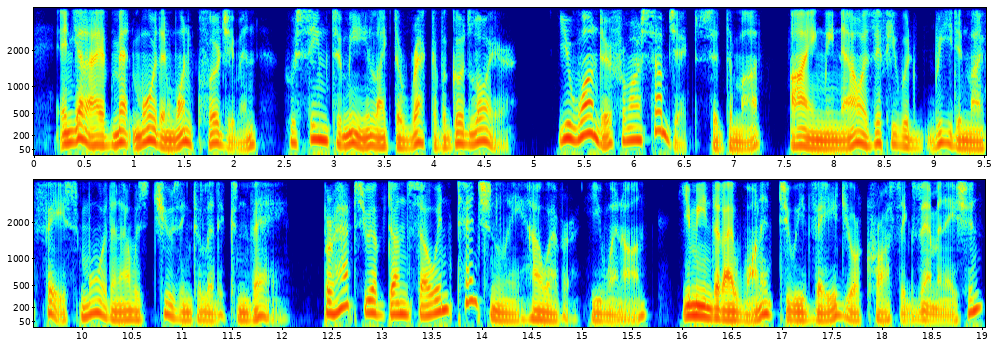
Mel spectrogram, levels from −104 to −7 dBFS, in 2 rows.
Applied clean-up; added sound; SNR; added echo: none; none; none; none.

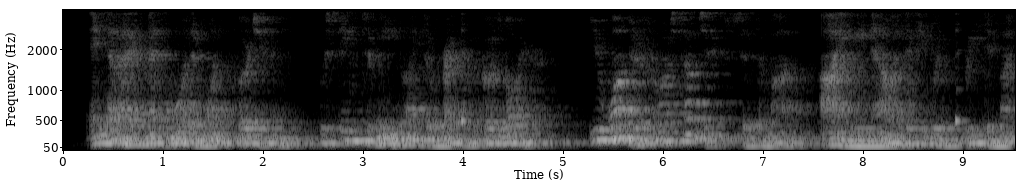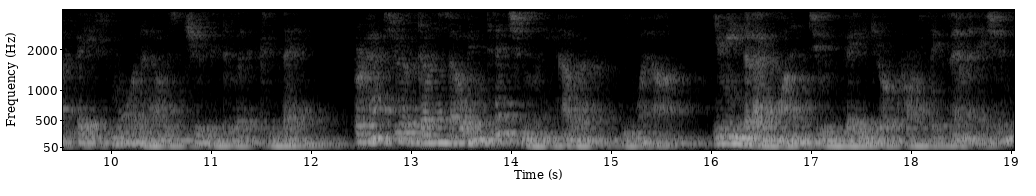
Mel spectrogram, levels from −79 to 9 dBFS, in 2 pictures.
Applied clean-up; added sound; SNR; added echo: neural separator model SepFormer DNS4.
